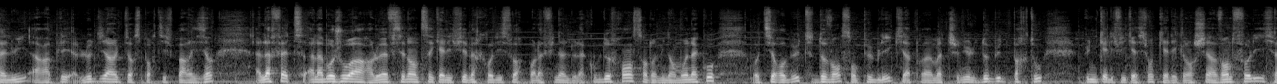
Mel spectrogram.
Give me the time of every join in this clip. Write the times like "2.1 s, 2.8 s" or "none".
none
